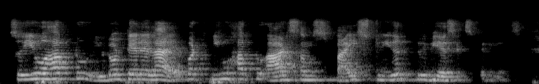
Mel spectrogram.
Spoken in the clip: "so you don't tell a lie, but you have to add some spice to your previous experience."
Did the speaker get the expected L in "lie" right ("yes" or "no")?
yes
